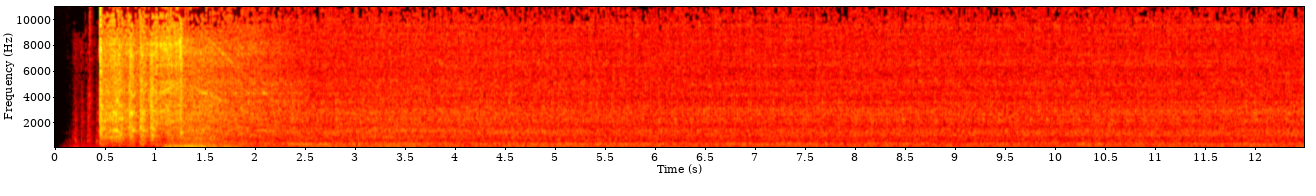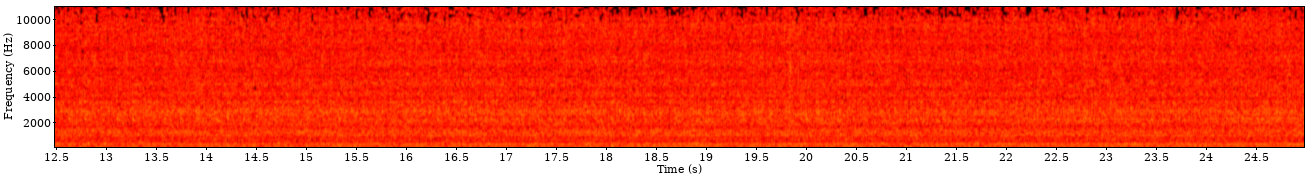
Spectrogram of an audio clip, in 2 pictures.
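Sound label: SUV Start Engine Idle Off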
